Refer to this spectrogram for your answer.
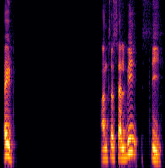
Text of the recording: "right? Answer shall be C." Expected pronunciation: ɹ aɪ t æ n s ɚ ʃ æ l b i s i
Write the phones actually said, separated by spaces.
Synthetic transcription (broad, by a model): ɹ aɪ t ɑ n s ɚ s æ l b i s i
